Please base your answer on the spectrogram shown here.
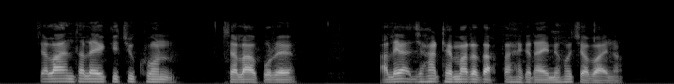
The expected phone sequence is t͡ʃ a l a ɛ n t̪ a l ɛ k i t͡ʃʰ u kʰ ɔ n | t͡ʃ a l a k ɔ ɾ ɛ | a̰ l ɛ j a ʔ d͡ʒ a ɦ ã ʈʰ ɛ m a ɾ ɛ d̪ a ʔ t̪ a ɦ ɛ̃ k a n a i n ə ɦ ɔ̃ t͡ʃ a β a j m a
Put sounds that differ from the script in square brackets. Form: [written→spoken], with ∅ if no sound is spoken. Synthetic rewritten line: t͡ʃ a l a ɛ n t̪ a l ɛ k i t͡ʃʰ u kʰ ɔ n | t͡ʃ a l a [k→p] ɔ ɾ ɛ | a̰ l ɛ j a ʔ d͡ʒ a ɦ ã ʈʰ ɛ m a ɾ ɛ d̪ a ʔ t̪ a ɦ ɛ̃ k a n a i n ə ɦ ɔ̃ t͡ʃ a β a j [m→n] a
